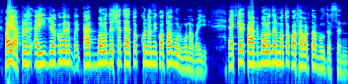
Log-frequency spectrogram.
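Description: Man, combative debate host, high voice, dry close sound. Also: sharp tone, smooth, dry recording. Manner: combative, scornful, hurls insults. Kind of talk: heated live debate.

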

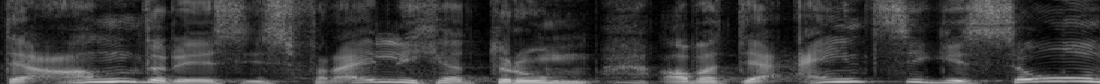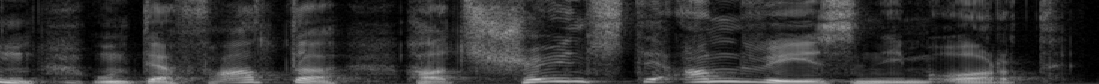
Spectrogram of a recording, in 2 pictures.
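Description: A doting, scheming Bavarian mother lectures and coaxes in a raised, lively voice, as a man puts her on in an audiobook. Her pitch climbs and falls a lot. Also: a little slow, few pauses. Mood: coaxing. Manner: coaxing, lecturing. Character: scheming middle-aged mother, fussy and doting. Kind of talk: audiobook character voice.

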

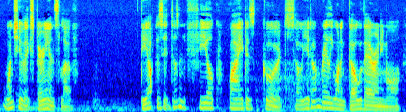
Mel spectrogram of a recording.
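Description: A man voicing a cheerful, calm male monster who explains things in a lively, earnest way. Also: medium pitch, a little slow, a little hiss or hum, pitched above the performer's own voice, lightly acted.

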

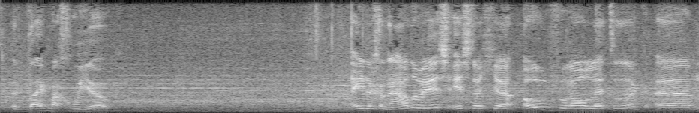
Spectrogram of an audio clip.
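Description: Chatty man, higher-pitched voice, music behind. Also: low-quality recording. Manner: informal, chatty, opinionated. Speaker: vlogger. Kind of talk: casual on-the-go vlog commentary. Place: outdoors walking around an amusement park.

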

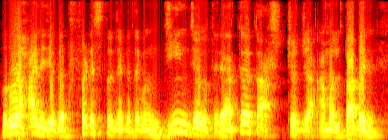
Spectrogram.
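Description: A man teaching a religious ritual to viewers, giving steady, repetitive step-by-step instructions. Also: medium pitch, moderate pace, breathy edge. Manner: recites long Arabic formulas in a chanting cadence.

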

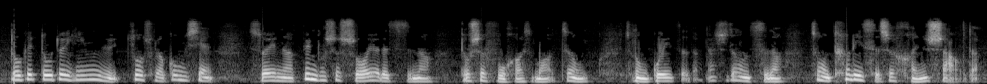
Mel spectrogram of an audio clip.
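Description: Young woman, chatty teacher, low and husky, lo-fi recording. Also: mellow. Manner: chatty, keeps checking with listeners. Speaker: English teacher. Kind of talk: casual spoken lesson.

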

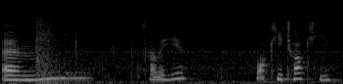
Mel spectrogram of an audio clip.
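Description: A woman's voice: a little high, fairly even intonation, unhurried, vocal fry, noisy background. Chatty young woman streaming a game. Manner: chatty, laughs often, easily confused. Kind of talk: live let's play with chat reading. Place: home room.

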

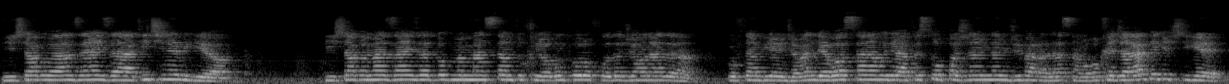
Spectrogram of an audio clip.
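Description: A man's voice: high voice, fairly even intonation. A man hosting a hidden-camera prank, pleading and defensive. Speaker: prank video host. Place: indoor bedroom. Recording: echoey room, distant hidden mic, faint noise.

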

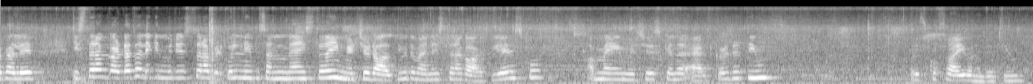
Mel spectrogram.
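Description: In her home kitchen, a woman with a high voice chats straight to viewers, walking them through the cooking step by step with her phone held in hand. Loud frying sizzle and stirring sounds create background noise.

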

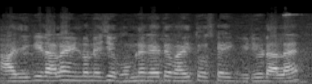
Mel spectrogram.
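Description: A man's voice: sits high, flat delivery, fast talker, low-quality recording. A man in his thirties vlogging casually as he travels, talking straight to his viewers, recorded in a car on an action camera held at arm's length. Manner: chatty, addresses viewers directly. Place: inside a car on a highway. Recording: road and car noise behind.

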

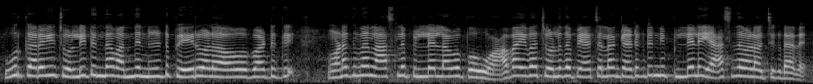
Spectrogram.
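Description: A jittery, kind-hearted older village woman voiced by a woman frets and scolds. The voice sits very high for her age. A faint noise floor runs under the cartoon audio. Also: steady tone, quick pace, a bit bright. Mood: scolding. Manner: worried, scolding, motherly lecturing. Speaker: cartoon character. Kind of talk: cartoon voice acting.

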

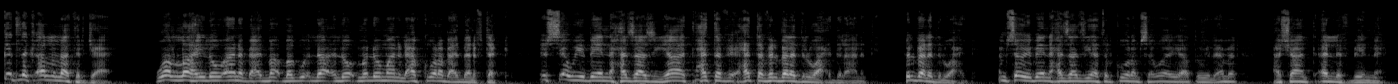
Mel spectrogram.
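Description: A man's voice: on the high side, big pitch swings, racing, no room sound, clean studio sound, distant mic. A man with an Emirati accent calling in to a radio talk show, lecturing fervently and swearing oaths to stress his points. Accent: Emirati Arabic. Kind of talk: impassioned call-in talk.

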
